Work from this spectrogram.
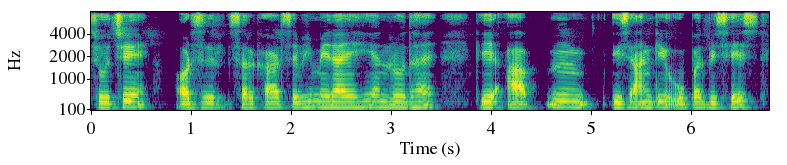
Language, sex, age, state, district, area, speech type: Hindi, female, 45-60, Uttar Pradesh, Ghazipur, rural, spontaneous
